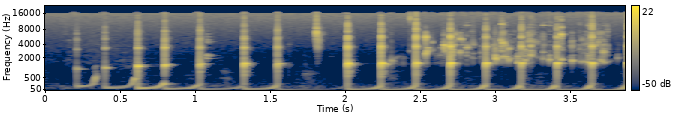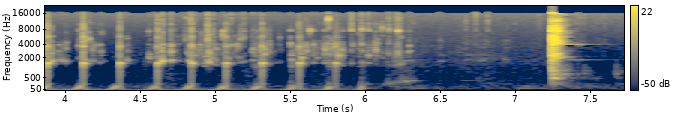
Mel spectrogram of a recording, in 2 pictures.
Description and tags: pouring wine, from bottle into a glass. Sennheiser MKH 60, Shure FP24 preamp, Edirol R09 recorder
bottle, cup, glass, glug, wine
